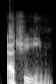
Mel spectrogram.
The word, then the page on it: achene: American English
